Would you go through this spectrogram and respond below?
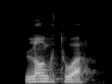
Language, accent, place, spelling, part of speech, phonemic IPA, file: French, France, Lyon, langue-toit, noun, /lɑ̃ɡ.twa/, LL-Q150 (fra)-langue-toit.wav
- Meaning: dachsprache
